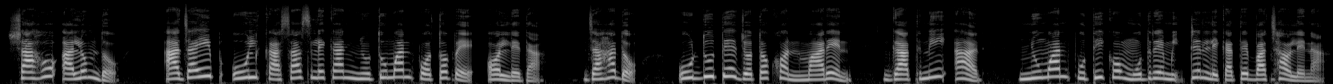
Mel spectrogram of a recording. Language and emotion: Santali, neutral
